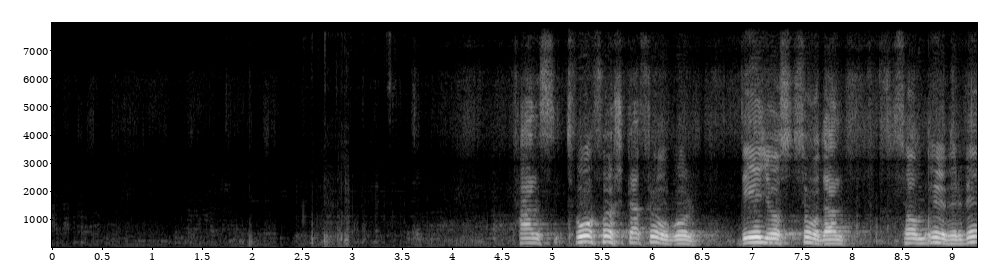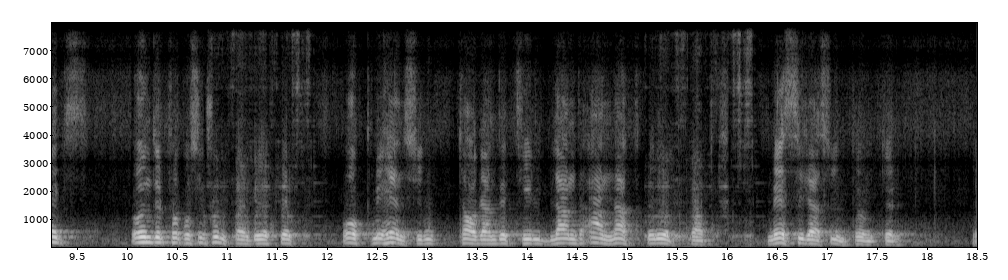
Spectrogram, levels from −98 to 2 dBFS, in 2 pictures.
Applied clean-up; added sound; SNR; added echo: neural separator model SepFormer DNS4.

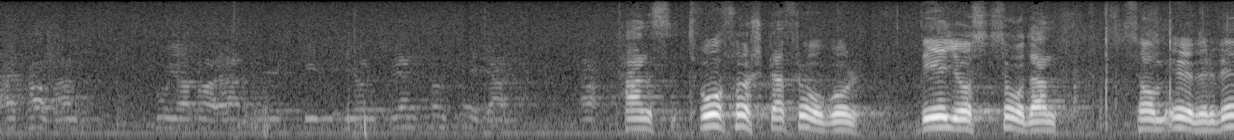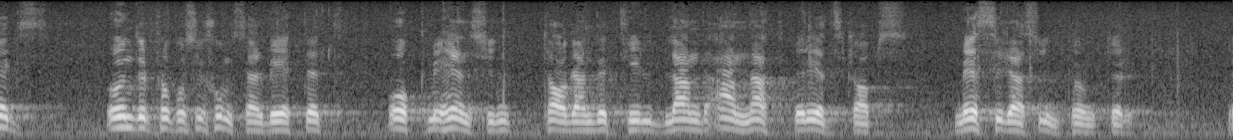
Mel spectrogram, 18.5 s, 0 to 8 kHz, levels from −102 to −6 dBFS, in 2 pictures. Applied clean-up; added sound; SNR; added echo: none; none; none; none.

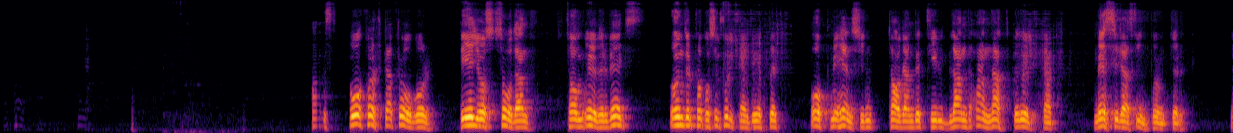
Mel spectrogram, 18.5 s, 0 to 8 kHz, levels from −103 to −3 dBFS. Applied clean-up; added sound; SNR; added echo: neural mask model DeepFilterNet 3.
